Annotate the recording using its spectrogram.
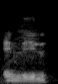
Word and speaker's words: Enlil: So this sign represents the syllable ein, this one represents the syllable lil, and so you read it as enlil, mm-hmm.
